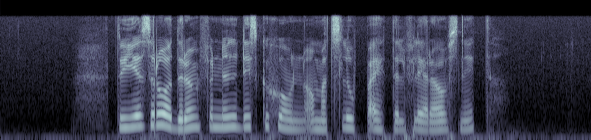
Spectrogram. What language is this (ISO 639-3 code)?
swe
